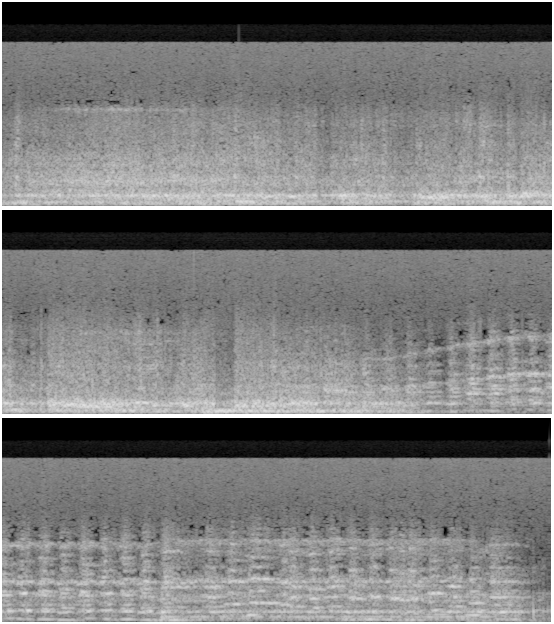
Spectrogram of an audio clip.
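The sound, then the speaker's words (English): A runaway train thunders along and crashes in a long, loud, rumbling roar that holds steady for several seconds, then gives way to sustained, ringing tonal chords. “Companion had seen the runaway train from a distant hill and had ridden to the scene of the wreck at top speed.”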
